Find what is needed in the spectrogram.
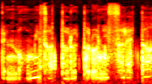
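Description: A woman whispering, with short voiced stretches breaking through.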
